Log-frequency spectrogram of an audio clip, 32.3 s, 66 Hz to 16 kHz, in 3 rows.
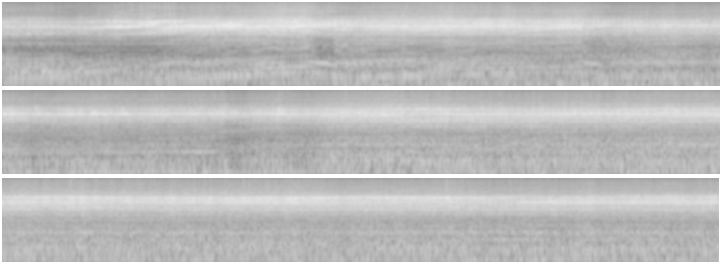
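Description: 2022 Zamco 250 motorcycle engine pulling away, its pitch rising through the gears with shifts about five and nine seconds in, then cruising at a steady pitch. Wind rushes over the microphone throughout.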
